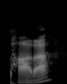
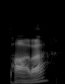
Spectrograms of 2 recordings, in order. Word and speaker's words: para: like but it's just otherwise one r just makes a little d it's almost like a d okay so see if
